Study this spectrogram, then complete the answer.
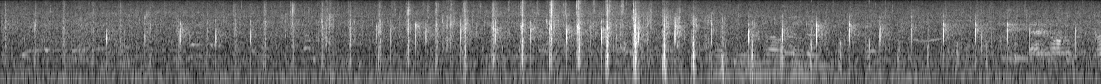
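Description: Running footsteps slap on a wet road, growing louder as they come close and then fading away.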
